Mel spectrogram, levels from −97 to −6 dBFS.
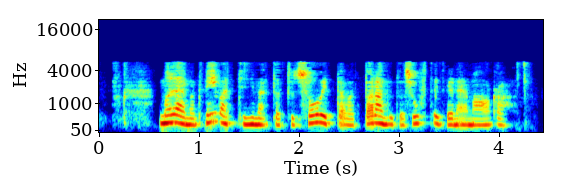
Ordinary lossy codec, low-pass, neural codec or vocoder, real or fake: MP3, 32 kbps; 5.4 kHz; none; real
